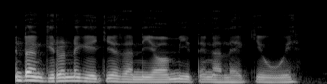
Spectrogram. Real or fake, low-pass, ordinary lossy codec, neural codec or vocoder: real; 14.4 kHz; none; none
